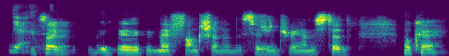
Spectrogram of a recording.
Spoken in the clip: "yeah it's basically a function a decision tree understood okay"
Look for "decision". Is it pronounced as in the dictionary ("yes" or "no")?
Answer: yes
